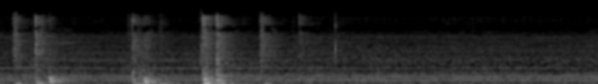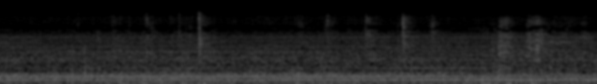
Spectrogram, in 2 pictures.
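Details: Steady low electrical hum indoors with a few soft knocks and clicks in the first seconds; no animal voice is heard.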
